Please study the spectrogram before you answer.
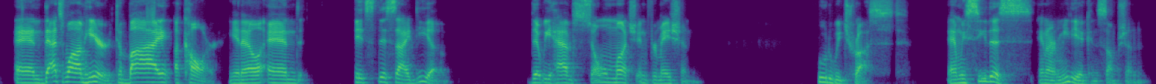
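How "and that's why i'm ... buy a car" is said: fake Southern American accent. Retelling an old school marketer's joke about a customer: imitating a southern accent. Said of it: "And he always did a Southern accent".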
